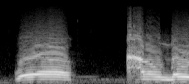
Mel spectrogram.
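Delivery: very slow, dragging, hesitant, unsure drawl. Speaker imitates the offense in interviews after a loss, talking real slow. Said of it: "they're talking real slow".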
